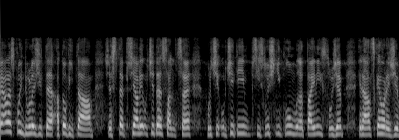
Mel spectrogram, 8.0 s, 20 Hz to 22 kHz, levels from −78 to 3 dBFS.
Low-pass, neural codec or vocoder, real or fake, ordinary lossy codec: 7.2 kHz; codec, 16 kHz, 4 kbps, X-Codec, WavLM features, trained on Multilingual LibriSpeech; fake; none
